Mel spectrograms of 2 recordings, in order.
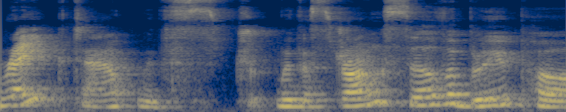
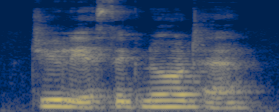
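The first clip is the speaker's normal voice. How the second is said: plain reading voice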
